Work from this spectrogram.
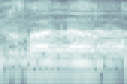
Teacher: وقفاً تو یہ ساکن ہو جائے گی خلقہ اور اس پہ ہمس ہوگا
